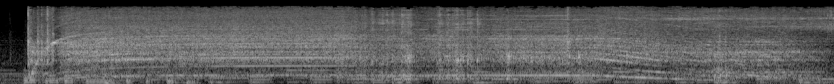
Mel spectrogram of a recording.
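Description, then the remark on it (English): An electric hand mixer starts up abruptly and whirs steadily at high speed, whipping chilled evaporated milk in a mixing bowl; a loud continuous motor drone with faint rattling that continues for several seconds, no talking. “And we want to whip this.”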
